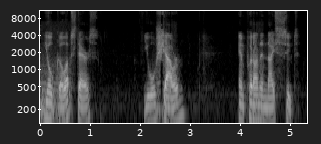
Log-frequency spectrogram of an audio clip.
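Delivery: low, hushed voice, almost a half-whisper. Narrating a story, the speaker voices a man instructing you: practically a half-whisper. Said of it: "It's practically a whisper".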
